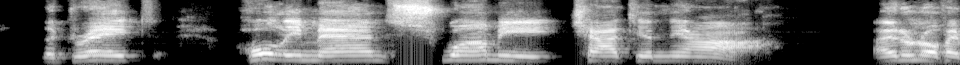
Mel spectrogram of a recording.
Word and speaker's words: Chaitanya: Tanya, chai like tea, chai. And Tanya like a ballerina or an ice skater, figure skater, chai Tanya, right?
